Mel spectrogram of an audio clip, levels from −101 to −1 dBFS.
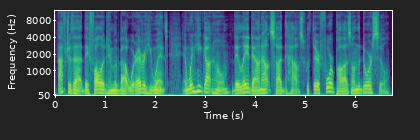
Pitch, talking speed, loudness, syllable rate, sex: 125 Hz, 250 wpm, -17 LUFS, 5.8 syllables/s, male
